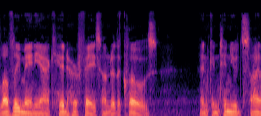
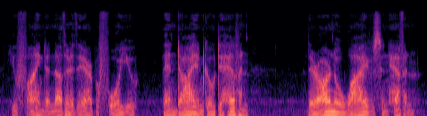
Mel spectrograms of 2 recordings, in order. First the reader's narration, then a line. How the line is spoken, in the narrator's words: she added, whispering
